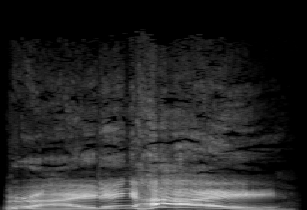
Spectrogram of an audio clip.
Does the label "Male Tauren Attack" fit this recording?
Yes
